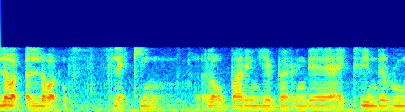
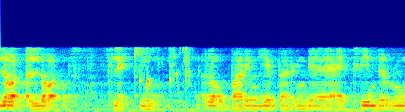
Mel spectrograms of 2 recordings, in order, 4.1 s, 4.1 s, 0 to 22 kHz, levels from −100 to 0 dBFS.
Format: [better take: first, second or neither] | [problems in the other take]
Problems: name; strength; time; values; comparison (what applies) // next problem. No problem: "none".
first | background sound (Splash, splatter); 16 dB below the speech // room echo; dies away in 1.1 s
